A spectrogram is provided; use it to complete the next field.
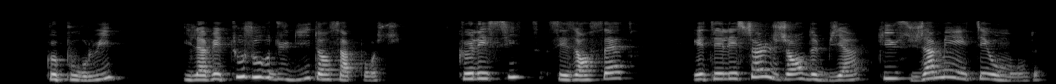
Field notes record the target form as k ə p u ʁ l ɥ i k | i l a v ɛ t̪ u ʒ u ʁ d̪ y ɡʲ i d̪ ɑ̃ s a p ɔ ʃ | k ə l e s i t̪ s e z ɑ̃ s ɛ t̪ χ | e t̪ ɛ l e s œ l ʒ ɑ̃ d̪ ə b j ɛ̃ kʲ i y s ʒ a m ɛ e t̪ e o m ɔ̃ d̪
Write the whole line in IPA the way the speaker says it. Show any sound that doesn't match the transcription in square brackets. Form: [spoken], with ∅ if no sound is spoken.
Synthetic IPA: k ə p u ʁ l ɥ i [∅] | i l a v ɛ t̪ u ʒ u ʁ d̪ y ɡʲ i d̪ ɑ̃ s a p ɔ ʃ | k ə l e s i t̪ s e z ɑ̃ s ɛ t̪ χ | e t̪ ɛ l e s œ l ʒ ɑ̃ d̪ ə b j ɛ̃ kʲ i y s ʒ a m ɛ e t̪ e o m ɔ̃ d̪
